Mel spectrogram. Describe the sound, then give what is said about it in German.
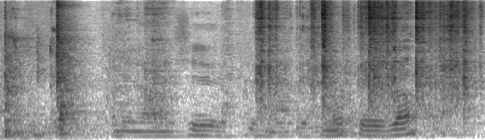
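Surgical clamps and scissors clink and rattle against each other in repeated metallic bursts as an operating-room nurse sorts them in front of the speaker in an operating theatre, while a person speaks over the clatter. “Die Klemmen und Scheren hier vor mir sortiert gerade eine OP-Schwester.”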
